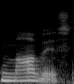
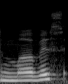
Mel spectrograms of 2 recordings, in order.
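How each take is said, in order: First: The first syllable sounds like 'mar'. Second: The first syllable sounds like 'mer'. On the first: The speaker calls it wrong. "I mistakenly spelt and pronounced the name as Marvis" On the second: The speaker calls it right. "the correct name of the author is Mervis"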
